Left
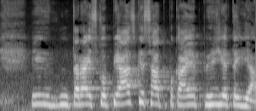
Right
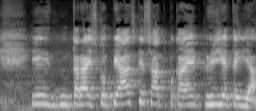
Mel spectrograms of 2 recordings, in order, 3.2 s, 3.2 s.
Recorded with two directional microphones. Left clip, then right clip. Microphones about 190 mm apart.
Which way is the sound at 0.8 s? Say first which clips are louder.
Even; 40° left (ahead or behind).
